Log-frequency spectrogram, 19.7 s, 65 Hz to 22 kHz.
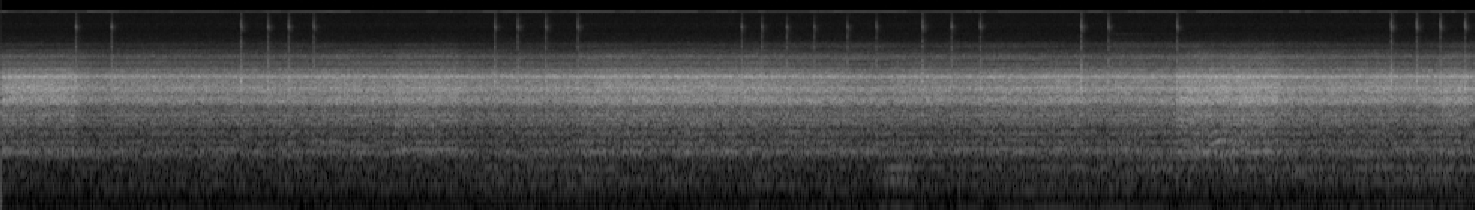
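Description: Gemtronics GTX-66 40-channel CB radio hissing with steady static from its speaker as the channel selector is stepped up through the channels, with faint, quick clicks from the knob. The hiss gets a little louder for about a second, about sixteen seconds in.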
